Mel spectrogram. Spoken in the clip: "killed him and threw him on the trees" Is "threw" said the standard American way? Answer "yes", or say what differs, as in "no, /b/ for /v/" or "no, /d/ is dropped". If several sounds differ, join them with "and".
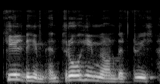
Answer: no, /t/ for /θ/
